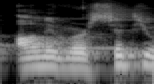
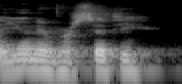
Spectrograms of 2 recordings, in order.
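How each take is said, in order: First: "أونيفرسيتي" starting on an open "uh", with no Y glide; wrong initial U sound. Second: "يونيفرسيتي" starting with a Y glide, "you"; correct YOU sound. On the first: Teacher asking which way he said it, wrong open vowel start. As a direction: say "أونيفرسيتي" as un-iversity. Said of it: "قلت أونيفرسيتي ولا يونيفرسيتي". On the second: Teacher giving the standard word, Y glide at the start. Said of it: "ده النطق الصح بتاعها". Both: Shown as a demonstration.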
